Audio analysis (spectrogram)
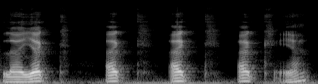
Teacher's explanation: kaf sukun itu punya 2 sifat. Yang pertama yang paling menonjol sifat hamas dan sifat syiddahnya. Syiddah itu tertahannya suara, hamas itu mengalirnya nafas.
